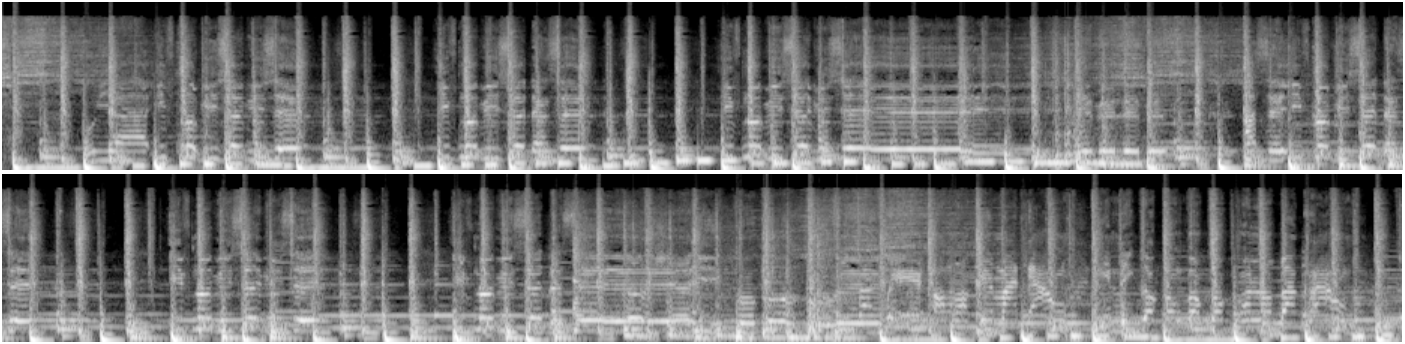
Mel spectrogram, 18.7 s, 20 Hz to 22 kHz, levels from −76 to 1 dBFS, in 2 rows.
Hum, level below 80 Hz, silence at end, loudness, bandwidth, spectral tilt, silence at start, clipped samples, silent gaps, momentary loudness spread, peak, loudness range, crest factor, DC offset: none; -14 dBFS; 0 s; -10 LUFS; over 20 kHz; -4.5 dB/octave; 0 s; 1%; none; 2 LU; 0 dBFS; 1 LU; 10 dB; 0.2%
